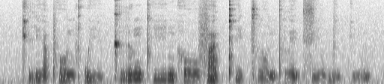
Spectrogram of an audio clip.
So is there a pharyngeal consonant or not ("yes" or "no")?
no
